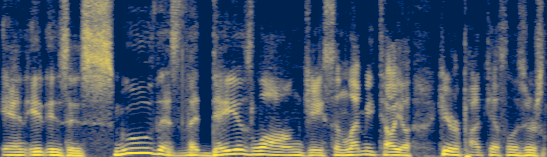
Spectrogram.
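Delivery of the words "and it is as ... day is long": slow, relishing beer description; slow savouring plug. Acted. Host describes the sponsor's beer to listeners, slow and relishing. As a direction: linger over every word like a fine beer.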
